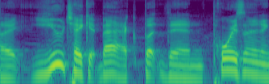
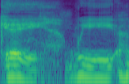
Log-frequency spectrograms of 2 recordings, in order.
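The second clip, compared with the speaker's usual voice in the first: put-on grizzled warrior voice; 2 semitones lower, 4 dB quieter than usual. Retelling the Jefferson Memorial part, quoting Sarah Lyons: grizzled warrior Sarah Lyons. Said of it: "that's the kind of grizzled warrior".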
